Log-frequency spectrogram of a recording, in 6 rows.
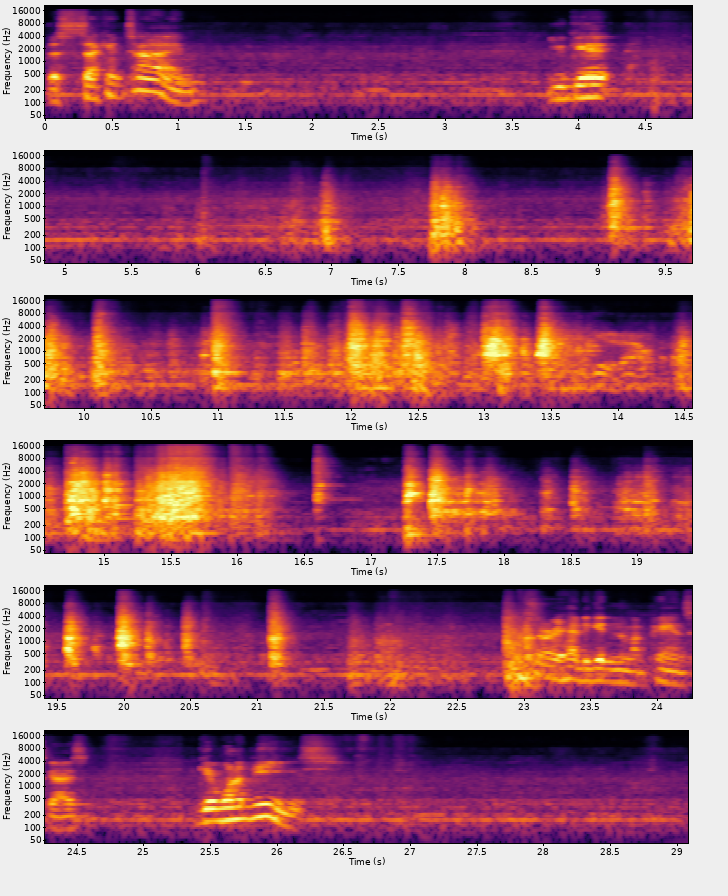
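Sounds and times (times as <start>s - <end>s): metal baking pans clanking: 9.1s - 16.7s, 17.3s - 21.3s.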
